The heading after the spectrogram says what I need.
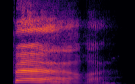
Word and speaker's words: peur: The EU, U is silent, but it has a little thing here. It makes the E long. So instead of saying I will say Okay, for example, peur, to fear. Peur.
